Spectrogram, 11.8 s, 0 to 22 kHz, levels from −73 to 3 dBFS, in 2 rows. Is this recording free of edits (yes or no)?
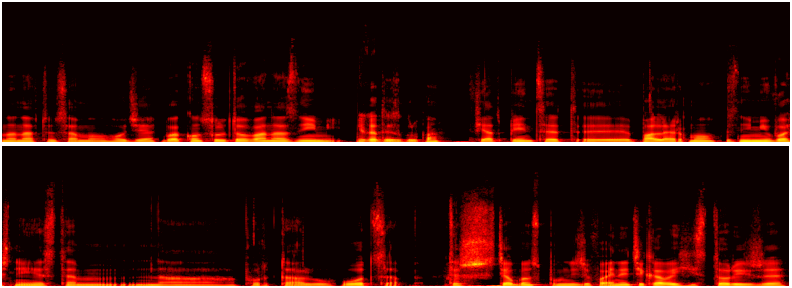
no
